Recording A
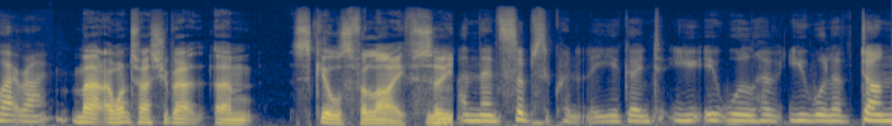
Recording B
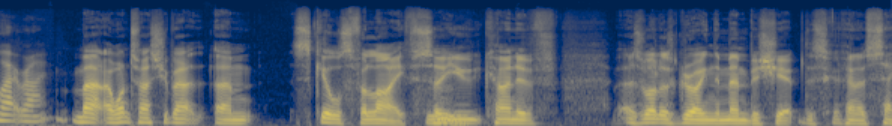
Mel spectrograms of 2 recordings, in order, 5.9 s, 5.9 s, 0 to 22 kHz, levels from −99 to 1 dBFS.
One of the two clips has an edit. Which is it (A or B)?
A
